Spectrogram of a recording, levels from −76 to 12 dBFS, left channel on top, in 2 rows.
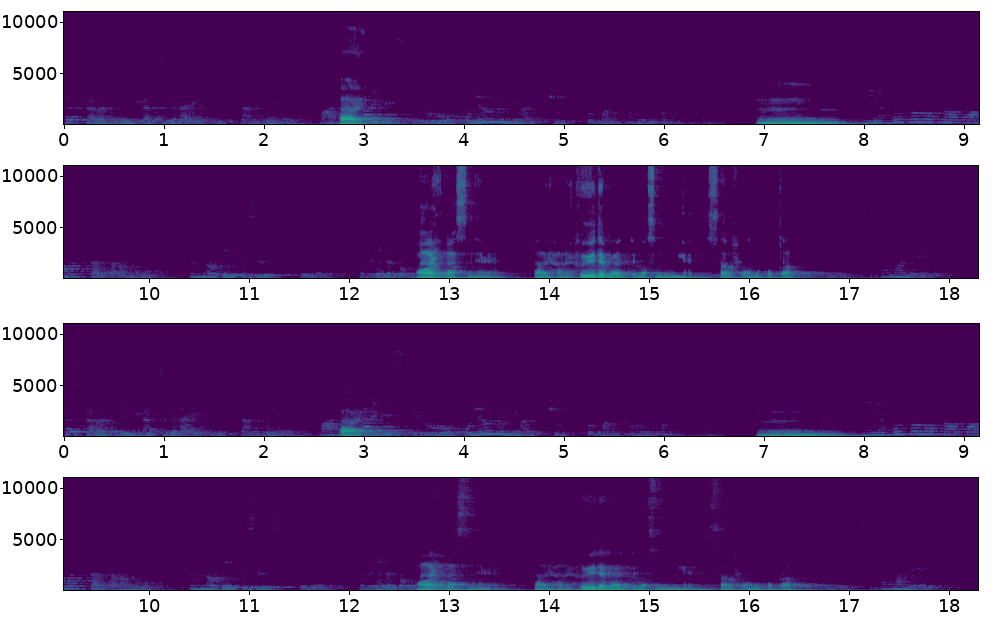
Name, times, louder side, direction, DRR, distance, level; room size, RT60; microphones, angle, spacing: voice 1, 0.0-6.5 8.0-10.1 10.4-11.2 11.5-11.8 12.1-12.9 13.2-13.4 14.1-16.0 16.3-17.0 17.3-17.9, equal, 10° right, -1 dB, 2.6 m, -54 dB
voice 2, 6.9-7.8 12.7-13.6 13.9-15.4 15.7-16.5, left 4 dB, 85° left, 14 dB, 0.6 m, -33 dB
14.0 x 7.4 x 6.1 m, 1.1 s
head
